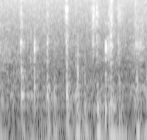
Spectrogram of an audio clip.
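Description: Fingers type on a computer keyboard in a brief, quick flurry of soft, close clicks and taps, with no talking.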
